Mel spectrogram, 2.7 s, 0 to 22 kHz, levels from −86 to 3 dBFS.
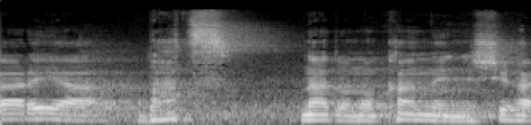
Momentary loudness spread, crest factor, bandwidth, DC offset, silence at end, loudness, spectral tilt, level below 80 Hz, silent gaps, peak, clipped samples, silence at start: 5 LU; 16 dB; 16.5 kHz; under 0.1%; 0 s; -17 LUFS; -4.5 dB/octave; -48 dBFS; none; 0 dBFS; under 0.1%; 0 s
